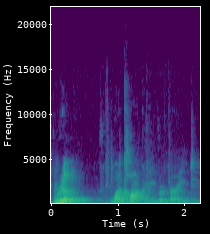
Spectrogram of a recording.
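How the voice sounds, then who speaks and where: A man's voice: on the high side, animated, fairly quick, vocal fry. A man playing a smug, taunting criminal mastermind with menacing politeness in an amateur audio drama. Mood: coolly menacing. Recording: very echoey, distant, with faint hiss.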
